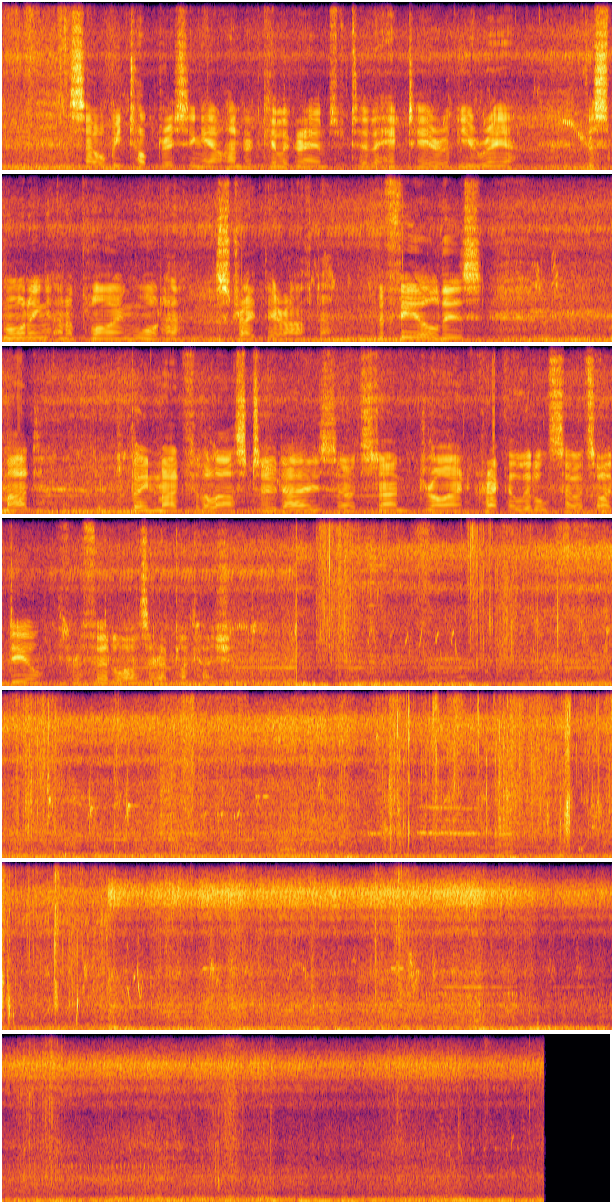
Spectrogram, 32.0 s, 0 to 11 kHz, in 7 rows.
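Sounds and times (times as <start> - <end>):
wind buffeting microphone: 0.0 - 31.5.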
